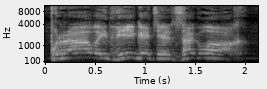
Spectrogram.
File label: voice message right engine damaged, crew ships russian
